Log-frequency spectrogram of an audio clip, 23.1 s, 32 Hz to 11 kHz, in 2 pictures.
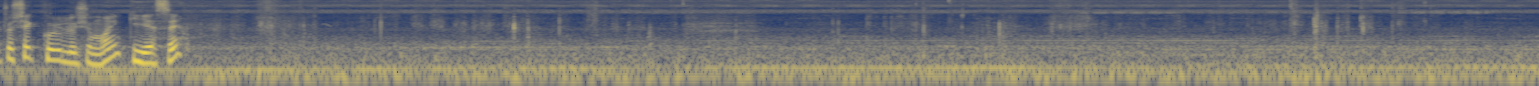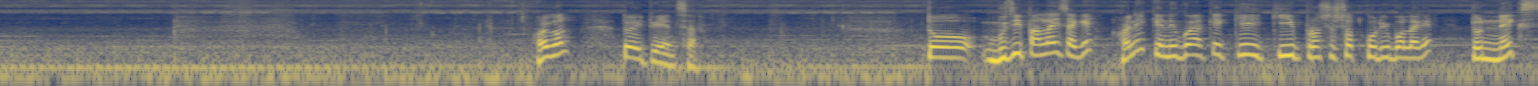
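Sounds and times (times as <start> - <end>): crickets chirring: 0.0 - 23.0
low steady hum: 0.0 - 23.0
book pages rustling: 1.3 - 11.2, 13.4 - 15.6.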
